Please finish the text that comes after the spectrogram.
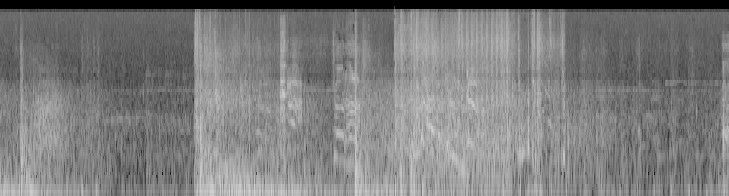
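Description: Black Ops II game gunfire in dense bursts of rapid automatic shots and blasts, with a quieter stretch early on and then heavy continuous firing, while game voices shout over it.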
